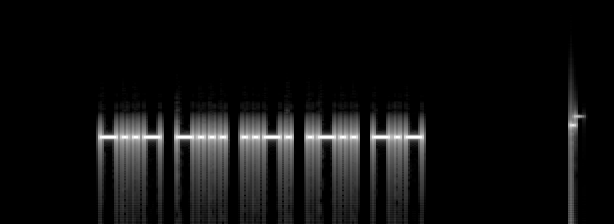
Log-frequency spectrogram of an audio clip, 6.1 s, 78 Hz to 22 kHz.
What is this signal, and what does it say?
Morse code, heard as a keyed tone, about 23 wpm, 700 Hz. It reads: XBFLK
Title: Code Groups - 5 Letters - 22wpm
